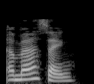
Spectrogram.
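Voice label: "amassing", English, British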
